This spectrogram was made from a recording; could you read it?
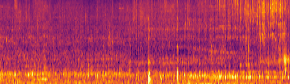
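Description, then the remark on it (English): Steady close-up trickle and gurgle of hot water being poured for tea right beside a microphone, with a brief clink around the midpoint and a few small splashes, no voices. “This is where I pour hot water directly on my microphone.”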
